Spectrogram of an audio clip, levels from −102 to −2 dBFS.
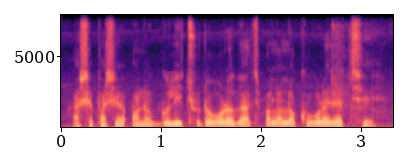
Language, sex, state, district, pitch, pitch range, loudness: Bengali, male, West Bengal, Alipurduar, 115 Hz, 110-130 Hz, -17 LUFS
